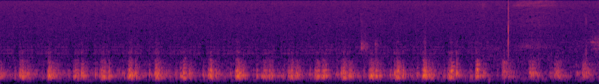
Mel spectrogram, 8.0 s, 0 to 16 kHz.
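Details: Fetal heartbeat recorded in hospital before birth on a Doppler monitor: fast, regular whooshing pulses at roughly 170 beats a minute.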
